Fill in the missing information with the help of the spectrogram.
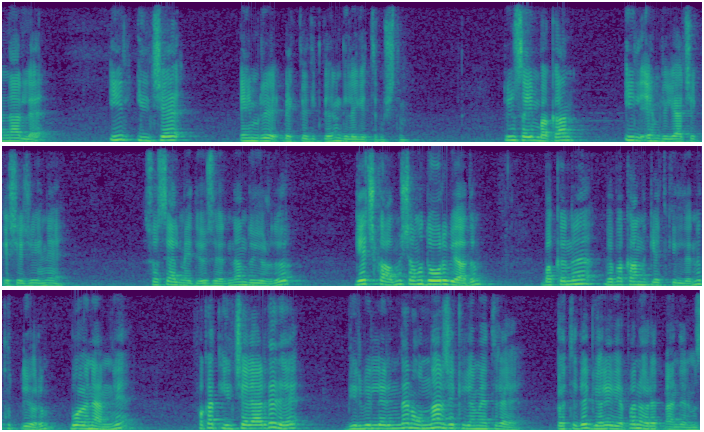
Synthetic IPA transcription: nlʲæɾlʲɛ | ilʲilʲt͡ʃʰɛ | ɛmɾibɛclʲe̞d̪iclʲe̞ɾinid̪ilʲɛɟe̞t̪ʰiɾmiʃt̪ʰim | d̪̥ynsajɯnbakan | ilʲɛmɾiɟæɾt͡ʃʰɛclʲe̞ʃe̞d͡ʒe̞jini | so̞sjalʲmɛd̪jayze̞ɾind̪ænd̪ujuɾd̪ʊ | ɟɛt͡ʃkalˠmɯʃamad̪o̞ːɾubiad̪ɯm | bakʰanɯvɛbakanlˠɯk̬ɛt̪̚cʰilʲilʲe̞ɾinikʰut̪ʰlˠujo̞ɾumbuø̞næmlʲɪ | fakat̪ilʲt͡ʃʰe̞lʲæɾd̪ɛd̪ɛ | biɾbiɾlʲe̞ɾind̪æno̞nlˠaɾd͡ʒacʰilʲo̞mɛt̪ɾɛ | øt̪ʰɛd̪ɛɟø̞ɾɛvjapʰanø̞ːɾɛt̪mænlʲe̞ɾimiz

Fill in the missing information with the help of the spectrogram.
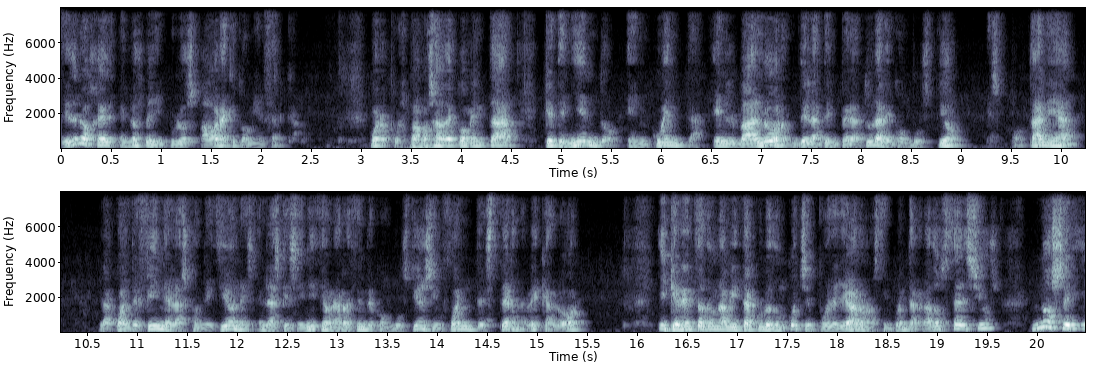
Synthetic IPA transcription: iðɾo̞xe̞le̞nlo̞zβe̞ikulo̞sao̞ɾake̞ko̞mje̞n̟θa̰lkḁlo | bwe̞nopwe̞zβamo̞sako̞mẽ̞nt̪aɾ | ke̞t̪e̞nje̞nd̪o̞̰e̞ŋkwe̞nt̪a̰e̞lβalo̞ɾðe̞lat̪e̞mpe̞ɾat̪uɾaðe̞ko̞mbust̪jo̞n | e̞spo̞nt̪ane̞a | lakwald̪e̞fine̞lasko̞nd̪iθjo̞ne̞se̞nlaske̞seiniθjaunareθjo̞nd̪eko̞mbust̪jo̞nsiɱfwe̞nt̪e̞ːst̪e̞ɾnaðe̞kalo̞ɾ | ike̞ðe̞nt̪ɾoðeunaβ̞it̪akuloðeuŋko̞t͡ʃe̞pwe̞ðe̞ʎe̞ɣ̞aɾuno̞sθiŋkwe̞nt̪aɣ̞ɾað̞o̞sθe̞lsjus | no̞se̞ɾi

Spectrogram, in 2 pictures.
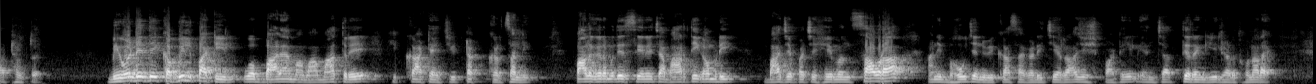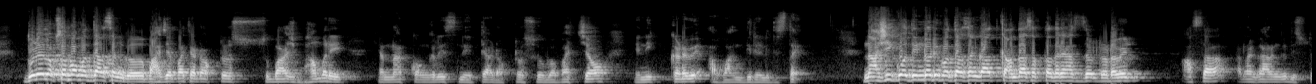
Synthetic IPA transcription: aʈʰəɽt̪oe | bʱiʋəɳɖet̪ekəbiːlpaʈiːlʋəbaɭjamamamat̪ɾehiːkaʈjat͡ɕiːʈəkːəɾd͡zalːiː | palɡəɾməd̪ʱːjesenet͡ɕjabʱaɾt̪iːɡambɽiː | bʱad͡ʑəpat͡ɕeɦemənsaʋɾaaɽ̃ibʱəwd͡ʑənʋikasaɡaɽit͡ɕeɾad͡ʑeɕpaʈiːljaɲt͡ɕjat̪iɾəŋɡiːləɽ̤ət̪ɦoɽ̃aɾaɦe | d̪uɭeloksəbʱamət̪̚d̪aɾsəŋɡəbʱad͡ʑəpat͡ɕjaɖɔk̚ʈəɾsubʱaɕbʱamɾe | janːakɔ̃ŋɡɾesnet̪jaɖɔk̚ʈəɾsubabʱaɕaw | janːiːkəɽʋeʔəɦʋand̪ileleːd̪ist̪aj | naɕikod̪iɳɖoɾiːmət̪ːaɾsəŋɡat̪kãnd̪asət̪ːad̪ʱəɾjasd͡zələɽəʋel | ə̰saɾəɡaɾəŋɡd̪ist̪o

